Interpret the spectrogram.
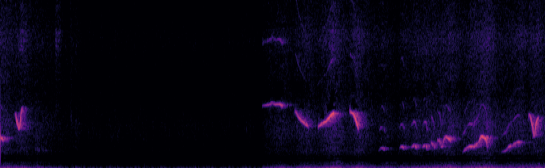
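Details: After a quiet stretch, a white-rumped shama bursts into ngeriwik song used as a lure: fast, tumbling whistled notes sliding up and down, densely packed over a low hum.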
